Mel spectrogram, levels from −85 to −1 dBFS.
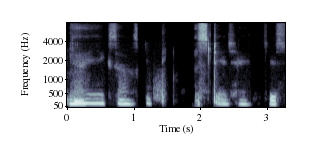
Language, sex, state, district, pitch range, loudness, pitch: Hindi, male, Uttar Pradesh, Ghazipur, 135-160 Hz, -19 LUFS, 145 Hz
